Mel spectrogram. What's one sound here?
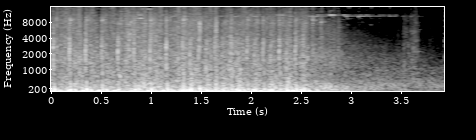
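A rifle fires quick shots.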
